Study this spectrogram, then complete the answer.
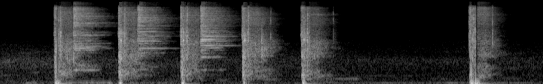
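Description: Six sharp gas pistol shots from a TTI Pit Viper airsoft pistol, CNC version, fired close and loud: five in a quick even run, then a pause before a single last shot.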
